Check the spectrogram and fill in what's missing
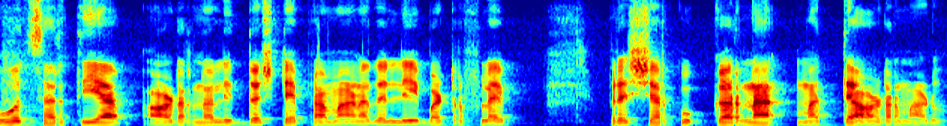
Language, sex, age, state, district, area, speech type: Kannada, male, 18-30, Karnataka, Bidar, urban, read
